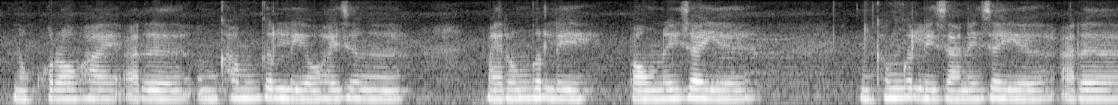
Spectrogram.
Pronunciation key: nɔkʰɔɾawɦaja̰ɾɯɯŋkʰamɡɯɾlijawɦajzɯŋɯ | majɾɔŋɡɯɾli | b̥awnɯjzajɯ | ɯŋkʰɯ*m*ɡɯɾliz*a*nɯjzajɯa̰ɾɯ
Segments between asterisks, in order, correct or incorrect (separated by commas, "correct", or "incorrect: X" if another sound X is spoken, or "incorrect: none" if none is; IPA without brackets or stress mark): correct, correct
